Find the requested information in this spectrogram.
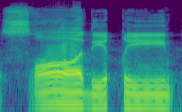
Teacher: صاد کو موٹا ادا کریں گے، قاف کو موٹا ادا کریں گے، یا مدہ ہے، وقفاً بڑی مد کے ساتھ پڑھ سکتے ہیں۔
